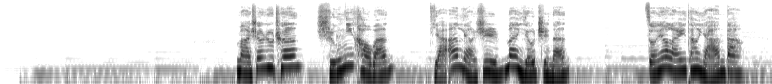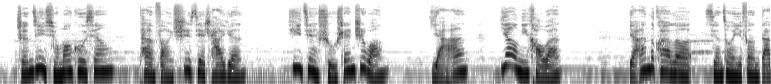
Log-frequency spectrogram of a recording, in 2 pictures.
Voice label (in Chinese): 女 文旅; 雅安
